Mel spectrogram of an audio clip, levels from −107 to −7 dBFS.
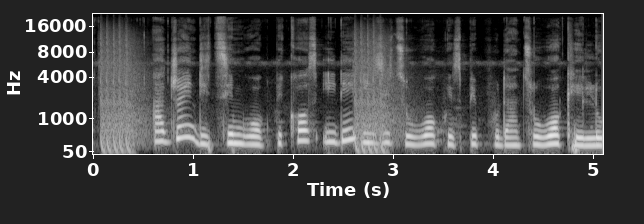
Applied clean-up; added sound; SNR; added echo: none; Gunshot, gunfire; 17 dB; none.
